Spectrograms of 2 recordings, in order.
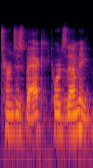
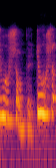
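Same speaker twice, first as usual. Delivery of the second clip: mock furious screaming, very high and loud; 11 semitones higher, 6 dB louder than usual. Describing a man pressing someone, acting out his yelling: imitating a man screaming. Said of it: "he started to like scream like he was like".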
